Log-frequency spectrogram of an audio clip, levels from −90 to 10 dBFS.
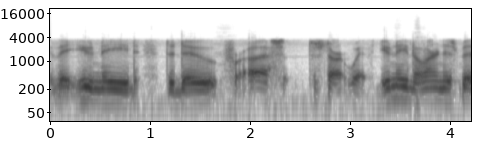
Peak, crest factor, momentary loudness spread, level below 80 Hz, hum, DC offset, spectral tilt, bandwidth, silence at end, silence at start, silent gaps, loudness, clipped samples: -6 dBFS; 16 dB; 7 LU; -62 dBFS; none; under 0.1%; -8 dB/octave; 3.9 kHz; 0 s; 0 s; none; -22 LUFS; under 0.1%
